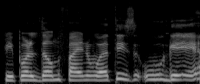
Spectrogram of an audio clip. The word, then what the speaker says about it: UG: Yeah, because we say it the Finnish way. So if people don't find what is Uge, how do I spell this?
